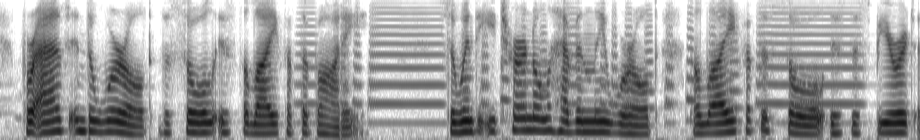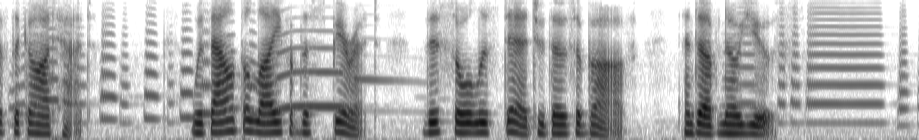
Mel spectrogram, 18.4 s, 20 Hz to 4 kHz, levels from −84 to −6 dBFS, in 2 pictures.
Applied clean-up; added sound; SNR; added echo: none; Brass instrument; 18 dB; none.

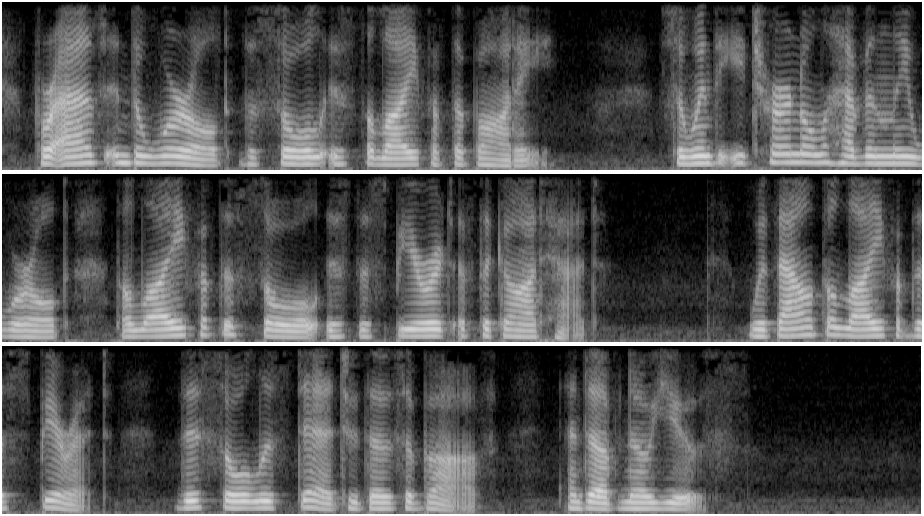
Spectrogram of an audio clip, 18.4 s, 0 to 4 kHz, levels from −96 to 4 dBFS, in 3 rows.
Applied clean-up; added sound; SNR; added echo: none; none; none; none.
